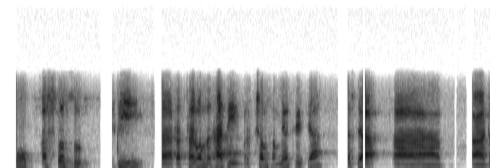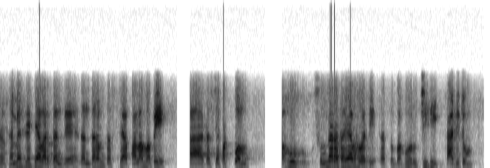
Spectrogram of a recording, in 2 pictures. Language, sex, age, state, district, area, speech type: Sanskrit, male, 18-30, Karnataka, Dakshina Kannada, rural, conversation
